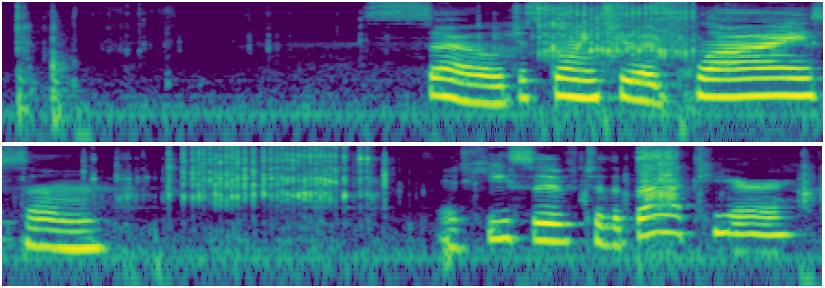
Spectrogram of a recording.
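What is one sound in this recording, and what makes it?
A tape runner clicks and rolls adhesive onto paper.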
